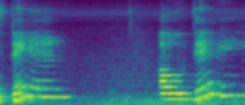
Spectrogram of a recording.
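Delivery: put-on lovely voice. Storyteller voices a mother coming to get her son, putting on a lovely voice. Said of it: "she said in a lovely voice".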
